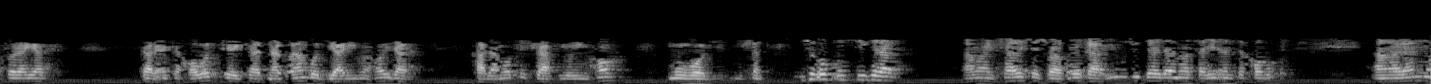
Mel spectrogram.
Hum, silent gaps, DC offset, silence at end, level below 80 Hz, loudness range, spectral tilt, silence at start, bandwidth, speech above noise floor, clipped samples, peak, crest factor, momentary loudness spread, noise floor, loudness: none; none; under 0.1%; 0 s; -70 dBFS; 2 LU; -7.5 dB/octave; 0 s; 3.5 kHz; 34 dB; under 0.1%; -6 dBFS; 18 dB; 11 LU; -57 dBFS; -23 LUFS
